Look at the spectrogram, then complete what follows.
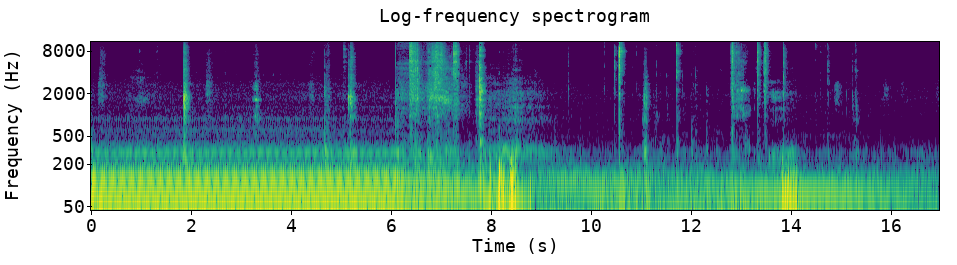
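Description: Small plastic clicks and taps as a hotend fan is handled and screwed onto a 3D printer's hotend, with a brief rustle and two dull knocks, the first about halfway through and the second near the end. Under them a steady low hum fades away.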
